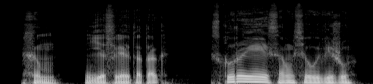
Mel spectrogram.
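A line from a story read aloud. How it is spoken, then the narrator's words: Calm reply. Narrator (Russian): спокойно ответил я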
